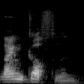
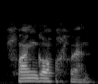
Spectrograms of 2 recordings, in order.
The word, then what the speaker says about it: Llangollen: You pronounce it because I can't. Llangollen. Llangollen.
